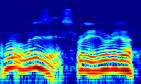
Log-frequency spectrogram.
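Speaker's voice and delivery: soft, puzzled muttering under the breath; half-voiced confusion, mumbled. Friend Jay staring around the room, quietly puzzled. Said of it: "he's like".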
